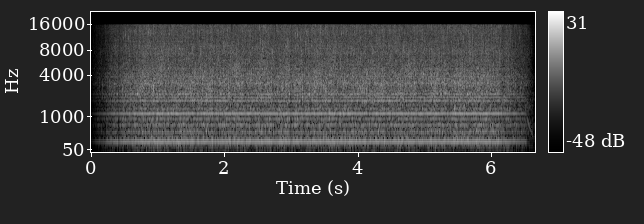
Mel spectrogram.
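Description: Car windscreen washer pump running and spraying fluid through its nozzle: a small electric motor's steady hum over a strong hiss of spray. It builds up over about half a second and cuts off sharply near the end.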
